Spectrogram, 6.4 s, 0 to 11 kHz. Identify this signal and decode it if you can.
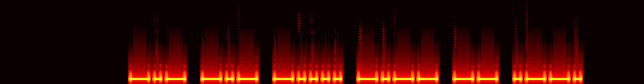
Morse code, heard as a keyed tone, about 20 wpm, 700 Hz. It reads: KK6YMP
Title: USA Call Signs Repeated 3x 20wpm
